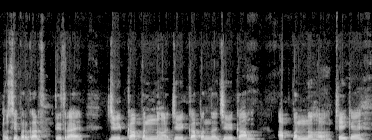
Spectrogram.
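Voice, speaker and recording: A man teaching a Sanskrit grammar lesson, talking fast, repeating each example and asking and answering his own questions. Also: on the high side, dark tone, lo-fi sound. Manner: fast, brisk delivery. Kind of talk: exam-prep grammar lesson.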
